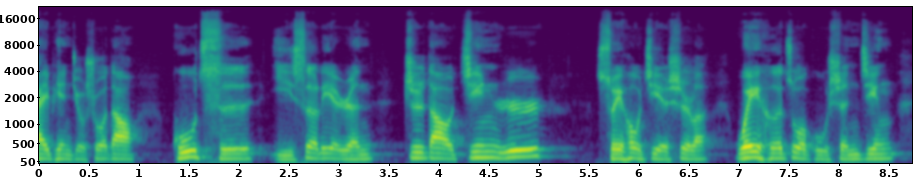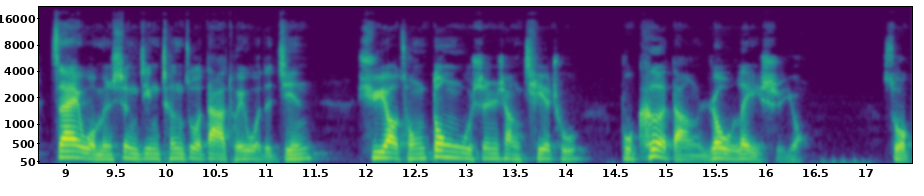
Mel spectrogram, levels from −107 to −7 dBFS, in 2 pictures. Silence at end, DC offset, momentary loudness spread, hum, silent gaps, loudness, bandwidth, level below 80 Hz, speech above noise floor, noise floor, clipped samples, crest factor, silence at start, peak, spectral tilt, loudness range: 0 s; under 0.1%; 14 LU; none; none; -23 LUFS; 16.5 kHz; -64 dBFS; 39 dB; -62 dBFS; under 0.1%; 22 dB; 0 s; -2 dBFS; -5.5 dB/octave; 4 LU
